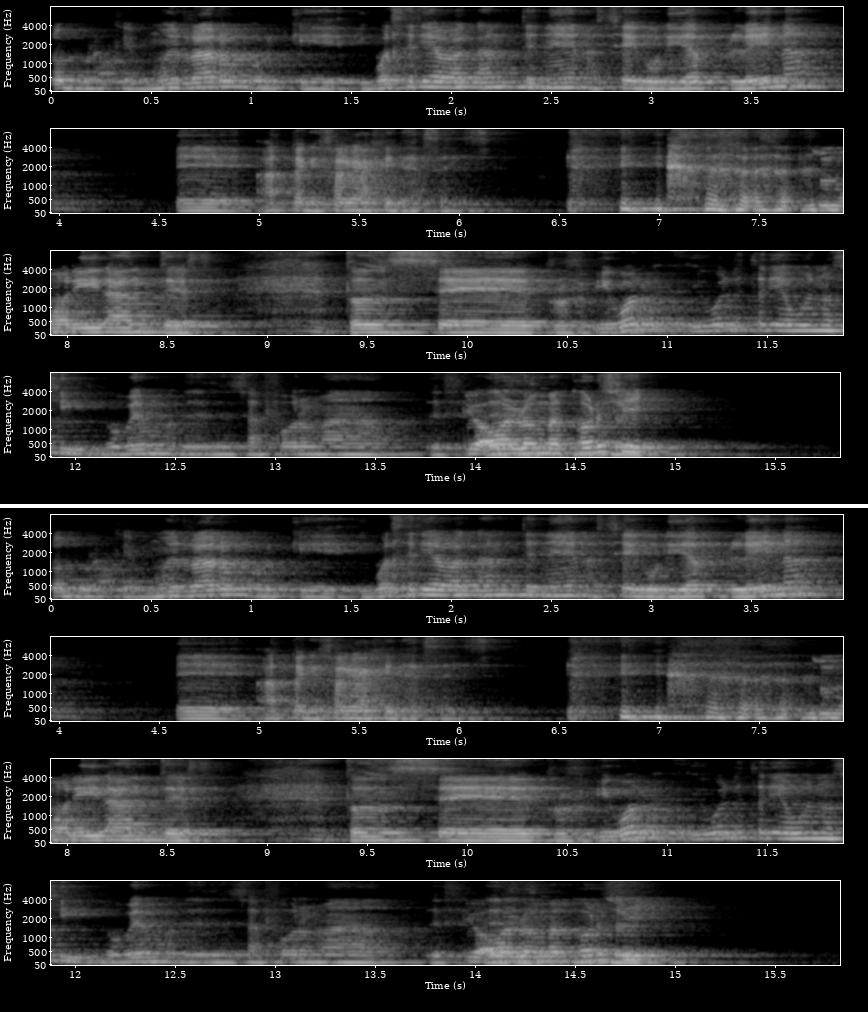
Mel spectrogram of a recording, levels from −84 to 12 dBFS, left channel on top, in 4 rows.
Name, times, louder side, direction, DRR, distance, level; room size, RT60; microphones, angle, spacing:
voice 1, 0.0-3.8 4.6-6.0 6.5-7.1 7.7-14.8, equal, 10° left, 4 dB, 0.9 m, -26 dB
voice 2, 7.0-7.8 13.9-14.8, left 5 dB, 75° left, 8 dB, 0.4 m, -23 dB
12.0 x 4.9 x 3.4 m, 0.99 s
head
